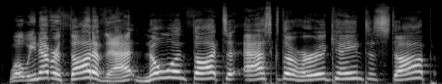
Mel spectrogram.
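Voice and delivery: loud, high-pitched sarcastic disbelief; mock astonishment. Roommates mocking the idea to stop hurricanes, hammed-up astonishment.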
